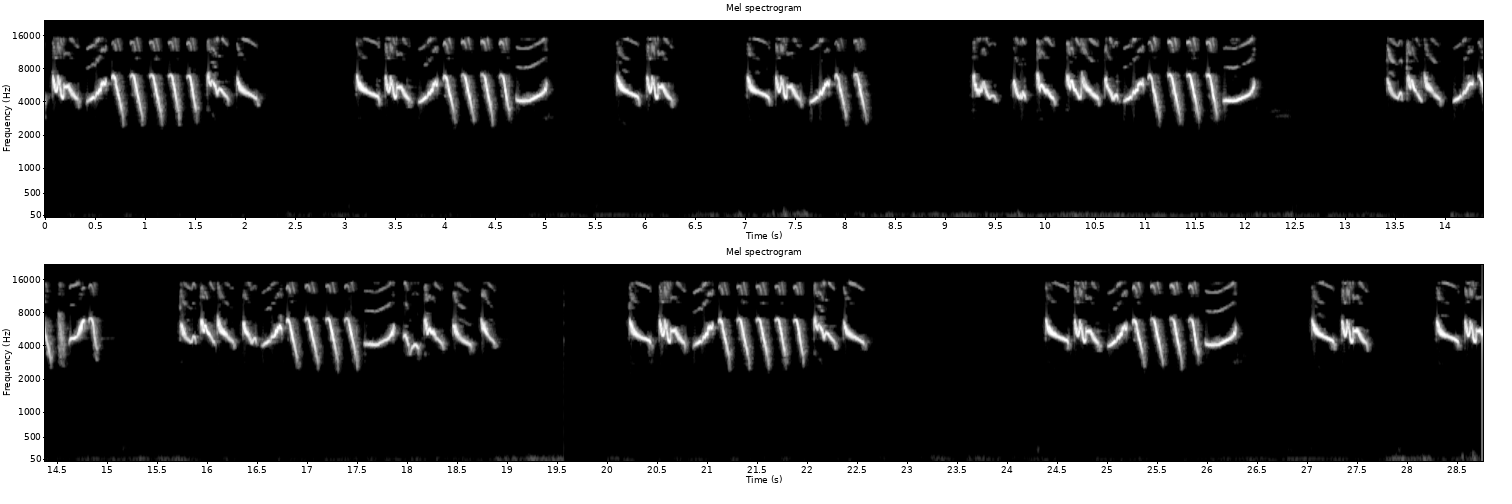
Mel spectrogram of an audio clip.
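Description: A small bird sings loud, high, rapid trilling phrases again and again, close by.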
